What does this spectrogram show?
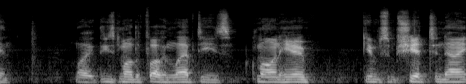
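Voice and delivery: put-on masculine voice. Speaker calls the lefties up front, in a put-on masculine voice. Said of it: "That was just my idea of a masculine voice".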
